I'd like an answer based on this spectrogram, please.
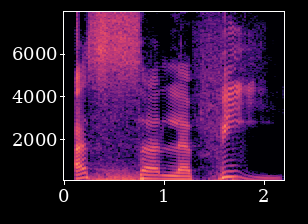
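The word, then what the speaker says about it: السلفي: ini insyaallah Allah wasalafiyu ini sebetulnya secara penulisan ynya itu bertasdid assalafiyu ya jadi dalam bahasa Arab sebetulnya pengucapannya asalafi atau kalau tanpa alif lam Salafi Siapa yang masih ingat pembelajaran tajwid ini alif lam apa asyamsiah atau alqam Mariah ya as karena lamnya tidak tidak dibaca masih ingat pembahasan tersebut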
